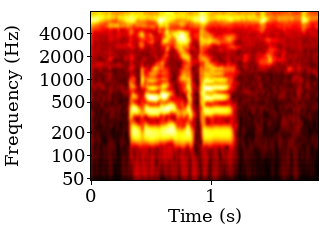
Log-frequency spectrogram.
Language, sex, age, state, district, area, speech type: Santali, female, 18-30, West Bengal, Uttar Dinajpur, rural, spontaneous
